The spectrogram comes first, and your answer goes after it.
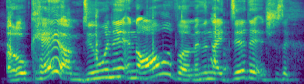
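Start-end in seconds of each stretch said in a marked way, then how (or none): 0.1-1.9 high, loud mock panic compliance; hammed-up yelp of obedience; exasperated surrender. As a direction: give in loudly and hurriedly to an order. Giving in to wife, acted.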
